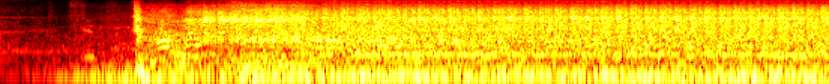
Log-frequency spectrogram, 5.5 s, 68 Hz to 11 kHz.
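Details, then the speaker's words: 1965 Ford Ranchero, sat a while with dead battery, before repair: cranks, catches, settles into fast idle with faint regular light ticking; valvetrain tick of several months, worn cam lobe suspected. Engine tick. "over the last, several months, he's noticed it's had a tick in the engine somewhere about here, and it kind of has sidelined the car, so hasn't driven it in a while."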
